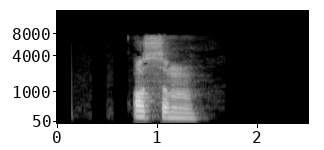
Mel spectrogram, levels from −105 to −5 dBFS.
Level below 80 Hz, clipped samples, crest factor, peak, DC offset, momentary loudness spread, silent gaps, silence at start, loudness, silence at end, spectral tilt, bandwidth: -80 dBFS; under 0.1%; 24 dB; -8 dBFS; under 0.1%; 13 LU; none; 0.75 s; -28 LUFS; 1.15 s; -4 dB/octave; 8 kHz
